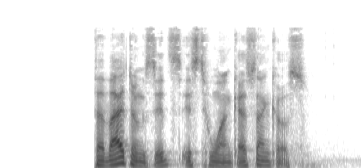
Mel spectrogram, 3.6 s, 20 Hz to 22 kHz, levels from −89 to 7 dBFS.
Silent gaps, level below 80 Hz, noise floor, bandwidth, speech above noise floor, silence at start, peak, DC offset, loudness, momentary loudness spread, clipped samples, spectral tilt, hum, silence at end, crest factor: none; -48 dBFS; under -90 dBFS; 11.5 kHz; over 64 dB; 0.95 s; -6 dBFS; under 0.1%; -27 LUFS; 13 LU; under 0.1%; -6 dB/octave; none; 0.6 s; 22 dB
